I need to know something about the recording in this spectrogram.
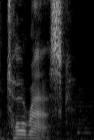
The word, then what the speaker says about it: tarasque: the tour ask inside please pronounce tarask correctly torres it's like uh well in fact it is acceptable both ways the original archaeologist that found the bones of a tarasque once called it the torask i take scans and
